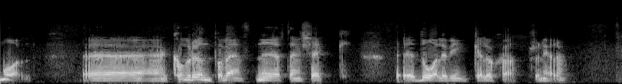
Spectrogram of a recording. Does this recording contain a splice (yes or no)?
yes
